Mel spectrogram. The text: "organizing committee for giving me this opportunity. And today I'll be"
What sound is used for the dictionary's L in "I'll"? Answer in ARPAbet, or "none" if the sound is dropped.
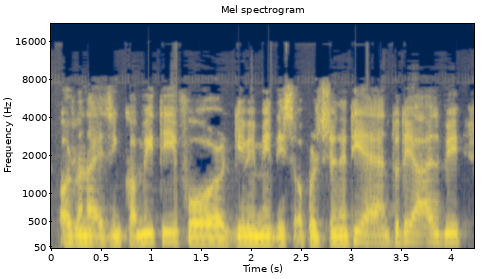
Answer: L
